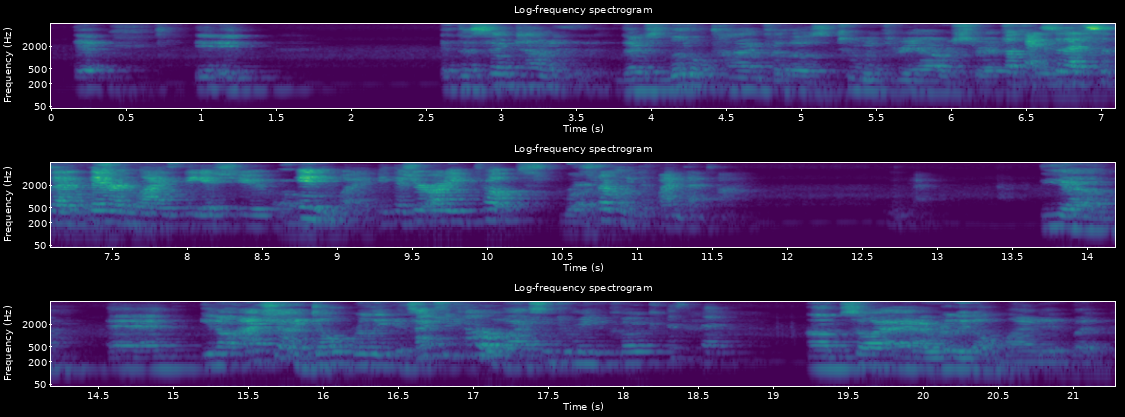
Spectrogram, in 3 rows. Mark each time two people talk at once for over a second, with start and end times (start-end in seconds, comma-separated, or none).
6.5-7.7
